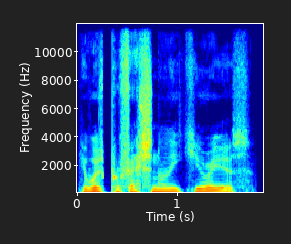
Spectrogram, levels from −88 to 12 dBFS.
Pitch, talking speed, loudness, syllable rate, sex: 150 Hz, 130 wpm, -16 LUFS, 5.4 syllables/s, male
